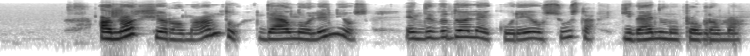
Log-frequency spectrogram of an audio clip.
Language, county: Lithuanian, Marijampolė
